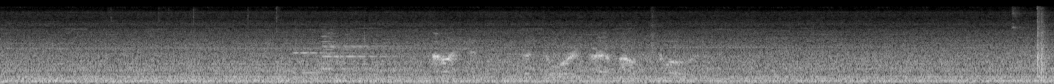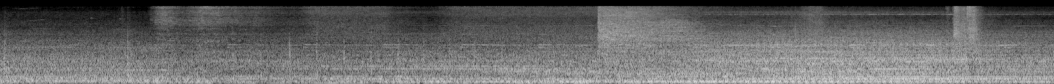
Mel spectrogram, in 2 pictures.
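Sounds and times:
diesel locomotive rumbling: 0.0 - 21.0
train wheels on rails: 7.7 - 21.0
train doors shutting: 10.0 - 20.8.

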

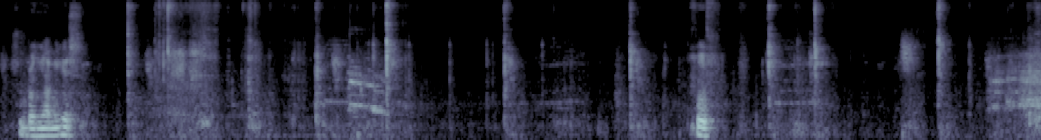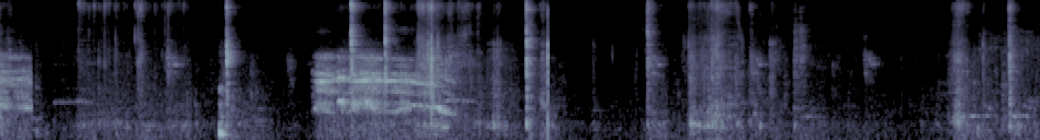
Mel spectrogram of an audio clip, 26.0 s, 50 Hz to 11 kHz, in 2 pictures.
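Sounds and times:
fish picked apart and chewed: 1.4 - 16.2.

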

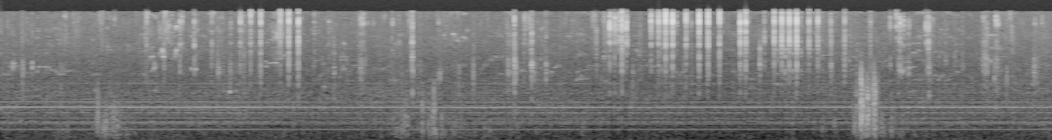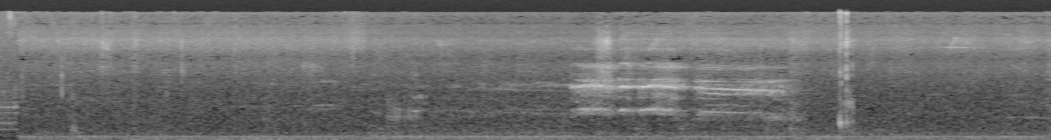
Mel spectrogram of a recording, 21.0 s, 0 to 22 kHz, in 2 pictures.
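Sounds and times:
steady hum: 0.0 - 13.5.

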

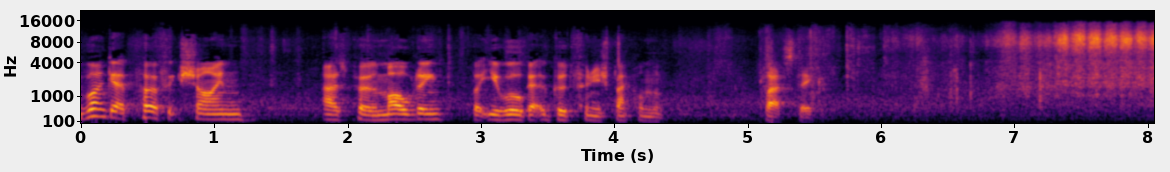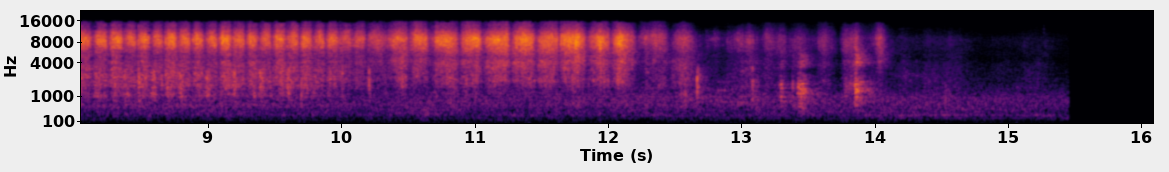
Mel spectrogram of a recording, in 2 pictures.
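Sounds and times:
sandpaper rubbing on plastic: 6.0 - 14.1.

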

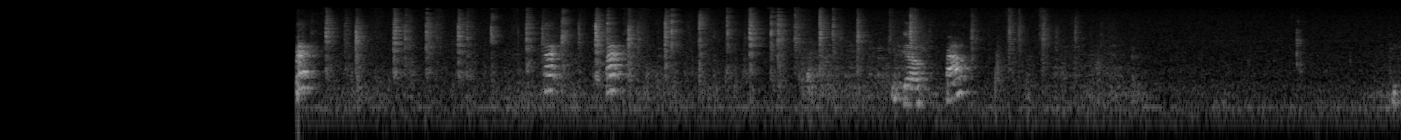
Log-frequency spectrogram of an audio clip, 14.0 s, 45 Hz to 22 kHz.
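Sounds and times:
light clicks and taps: 3.2 - 11.2
dog whining: 5.4 - 6.4.

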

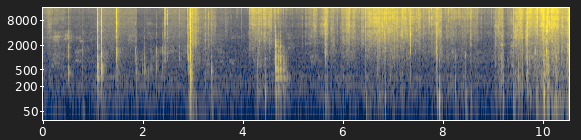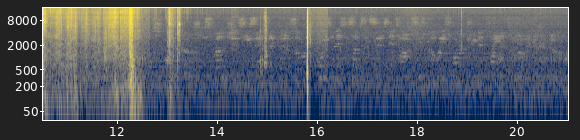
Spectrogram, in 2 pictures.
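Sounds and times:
bubble wrap crinkling: 5.2 - 13.3.

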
